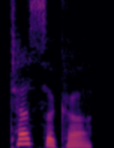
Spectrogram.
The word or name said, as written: tessica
